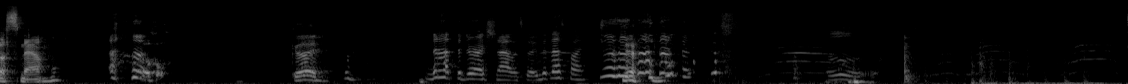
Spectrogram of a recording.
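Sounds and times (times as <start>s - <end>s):
speech: 0.0s - 1.8s, 2.9s - 3.6s, 4.2s - 7.5s, 8.2s - 9.2s
laughter: 6.0s - 7.4s
female cat meowing: 7.7s - 8.7s, 9.3s - 11.2s.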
